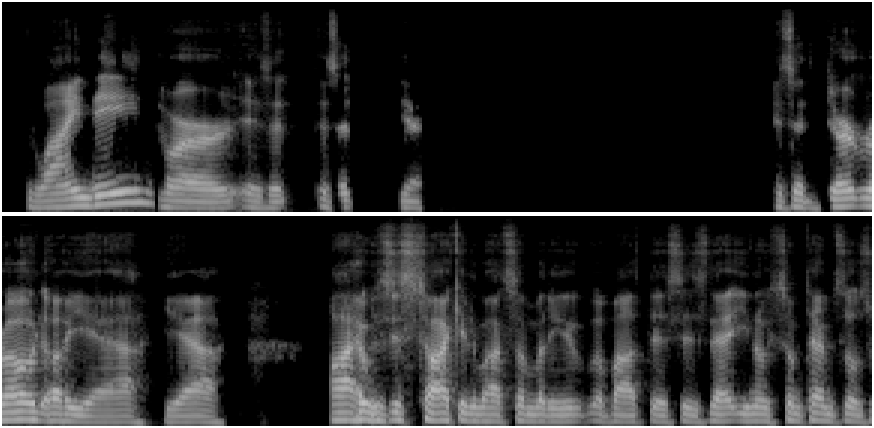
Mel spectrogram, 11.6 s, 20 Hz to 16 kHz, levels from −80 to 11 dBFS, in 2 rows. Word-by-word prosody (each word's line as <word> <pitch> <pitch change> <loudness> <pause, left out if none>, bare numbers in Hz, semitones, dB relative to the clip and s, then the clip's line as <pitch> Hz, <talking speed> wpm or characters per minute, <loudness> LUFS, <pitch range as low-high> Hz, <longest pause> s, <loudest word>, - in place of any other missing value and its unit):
Winding, 145 - +2
or 110 -2 +2
is 110 -2 -8
it 110 +1 -5 0.2
is 125 -5 -7
it 120 0 -5 0.3
Yeah. 110 -2 -6 2.4
Is 115 0 -6
it 105 -6 -4
dirt 135 +1 +3
road? 140 0 +5
Oh, 125 0 +3
yeah, 105 -3 -2
yeah. 105 -2 -1 0.8
I 135 +1 +6
was 125 -3 +3
just 140 -1 0
talking 135 -1 +4
about 115 -2 -1
somebody 115 -3 -2
about 115 -2 -4
this 110 -5 -5
is 110 -5 -5
that, 120 +1 +1
you 120 -1 -2
know, 120 -1 -1
sometimes 125 0 -2
those 115 -5 -4
120 Hz, 145 wpm, -22 LUFS, 110-130 Hz, 2.4 s, I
